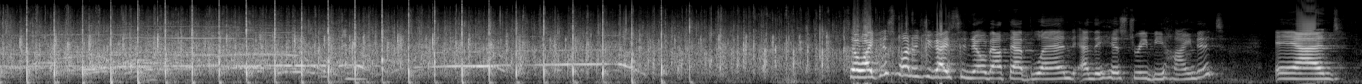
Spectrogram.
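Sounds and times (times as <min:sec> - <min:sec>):
round of applause: 0:00.0 - 0:09.4
speech: 0:08.6 - 0:13.5.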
